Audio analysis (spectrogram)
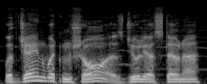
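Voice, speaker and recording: A man announces scripted radio credits in a mid-pitched voice. Violin music plays behind him. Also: animated, brisk.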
